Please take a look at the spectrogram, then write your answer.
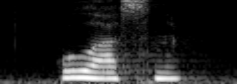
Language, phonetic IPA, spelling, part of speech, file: Belarusian, [uˈɫasnɨ], уласны, adjective, Be-уласны.ogg
- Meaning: one's own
